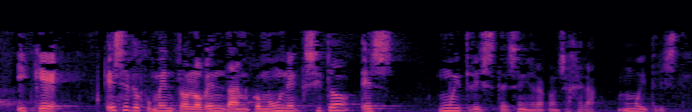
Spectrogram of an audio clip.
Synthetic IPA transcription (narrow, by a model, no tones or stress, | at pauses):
ike̞eseðo̞kumẽ̞nt̪o̞lo̞βẽ̞nd̪aŋko̞moune̞ksit̪o̞e̞z | mwujt̪ɾist̪e̞se̞ɲo̞ɾako̞nse̞xe̞ɾa̰ | mujt̪ɾist̪e̥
